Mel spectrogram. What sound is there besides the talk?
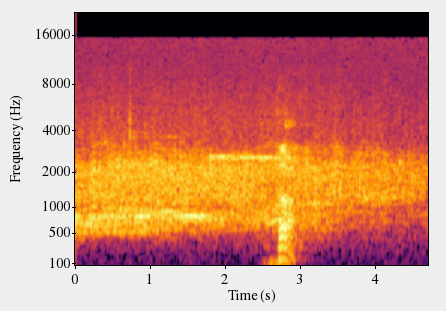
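audience clapping hands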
